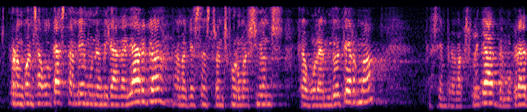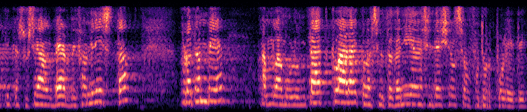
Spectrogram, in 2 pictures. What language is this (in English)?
Catalan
